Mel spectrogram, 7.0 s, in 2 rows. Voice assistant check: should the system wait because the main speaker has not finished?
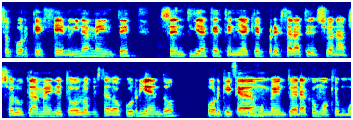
Yes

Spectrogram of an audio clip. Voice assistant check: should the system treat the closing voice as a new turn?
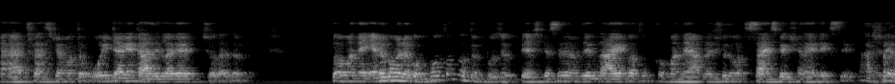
Yes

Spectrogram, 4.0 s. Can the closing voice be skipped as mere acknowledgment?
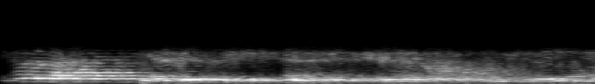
Yes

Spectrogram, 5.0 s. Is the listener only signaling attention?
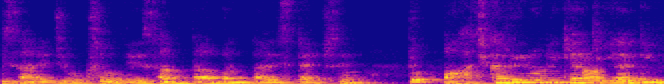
Yes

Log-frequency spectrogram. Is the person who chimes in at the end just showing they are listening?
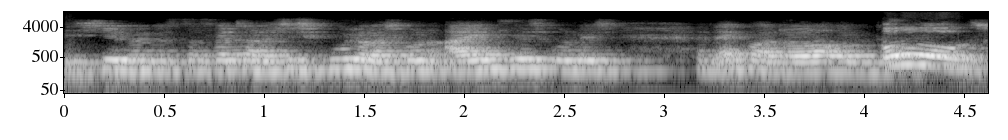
Yes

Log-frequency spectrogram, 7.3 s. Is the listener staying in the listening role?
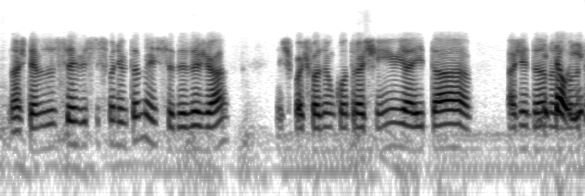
Yes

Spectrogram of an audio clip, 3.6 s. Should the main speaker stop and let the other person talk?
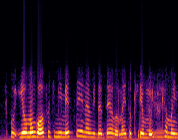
No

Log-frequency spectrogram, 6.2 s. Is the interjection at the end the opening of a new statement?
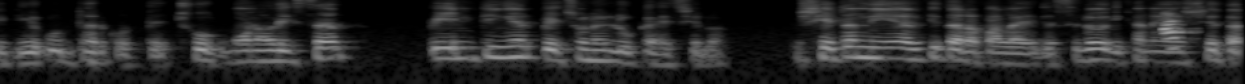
Yes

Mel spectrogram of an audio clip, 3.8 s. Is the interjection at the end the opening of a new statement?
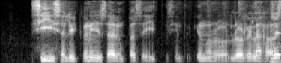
Yes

